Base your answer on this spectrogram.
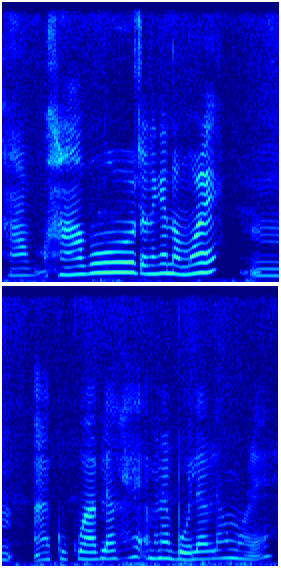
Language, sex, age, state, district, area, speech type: Assamese, female, 30-45, Assam, Sivasagar, rural, spontaneous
